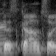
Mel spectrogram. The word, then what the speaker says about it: Descanso: Descanso, yeah.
